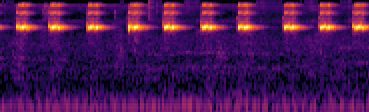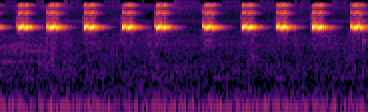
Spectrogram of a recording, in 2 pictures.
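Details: Shrill, high-pitched cricket chirps repeat steadily almost three times a second. Each pulse is short and bright, with a soft low rumble underneath.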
